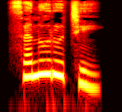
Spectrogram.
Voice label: "ಸನುರುಚಿ", Kannada; sanuruci

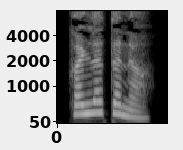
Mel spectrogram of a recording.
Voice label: "ಕುಲ್ಲತನ", kannada

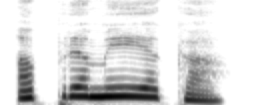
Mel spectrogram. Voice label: "ಅಪ್ರಮೇಯಕ", Kannada

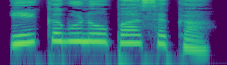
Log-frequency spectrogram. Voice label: "ಏಕಗುಣೋಪಾಸಕ", Kannada

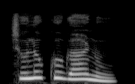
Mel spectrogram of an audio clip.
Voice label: "ಚುಲುಕುಗಾಣು", kannada

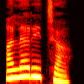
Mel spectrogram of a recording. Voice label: "ಅಲರಿಚು", kannada

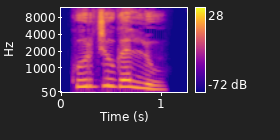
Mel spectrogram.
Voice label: "ಕುರ್ಜುಗಲ್ಲು", kannada

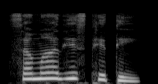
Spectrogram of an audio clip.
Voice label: "ಸಮಾಧಿಸ್ಥಿತಿ", Kannada

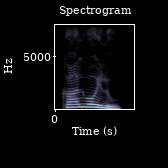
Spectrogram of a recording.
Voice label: "ಕಾಲ್ವೊಯ್ಲು", Kannada

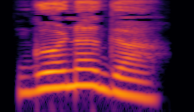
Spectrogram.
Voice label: "ಗೊಣಗ", Kannada

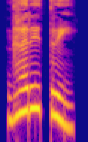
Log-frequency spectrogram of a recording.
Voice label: "ಧರಿತ್ರಿ", Kannada

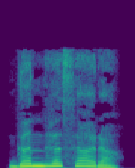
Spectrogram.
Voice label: "ಗಂಧಸಾರ", Kannada

